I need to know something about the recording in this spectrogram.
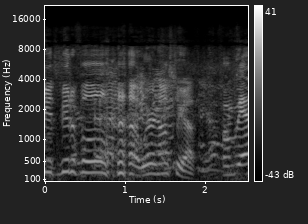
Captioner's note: laughs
